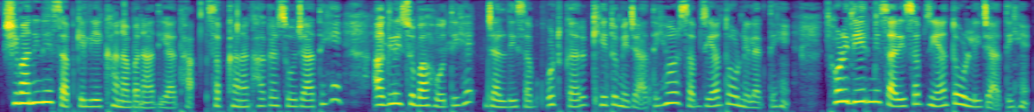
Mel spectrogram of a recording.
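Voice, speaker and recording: A woman's voice: medium pitch, lively intonation, a little fast, dark tone. A woman narrating a scripted cartoon story.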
